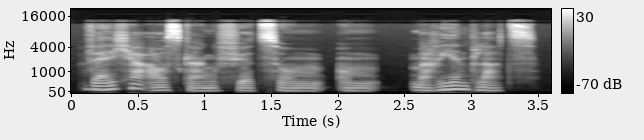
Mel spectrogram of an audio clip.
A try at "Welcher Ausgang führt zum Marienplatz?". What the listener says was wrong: The rhythm was great, but let's clean up führt. It's führt with that German U sound. Push your lips forward like you're about to whistle. Führt.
